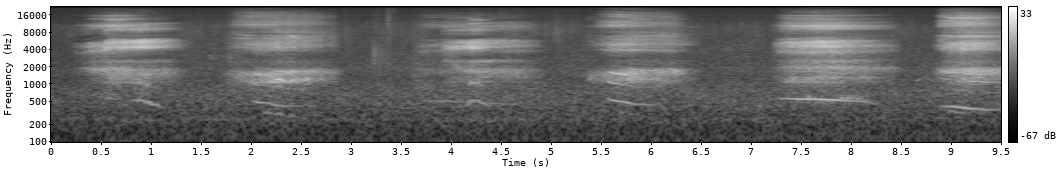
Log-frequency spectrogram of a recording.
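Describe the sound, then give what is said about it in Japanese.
Deep breaths drawn in a slow, regular rhythm, several breathy bursts rising and falling at moderate volume, some with a faint voiced edge. “とにかく落ち着いて、まずは深呼吸。せーの。”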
